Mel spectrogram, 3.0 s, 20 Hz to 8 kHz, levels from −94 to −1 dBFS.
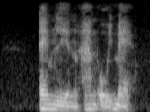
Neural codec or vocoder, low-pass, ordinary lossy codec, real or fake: none; 7.2 kHz; AAC, 48 kbps; real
